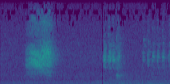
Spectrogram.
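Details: Brahminy starling chicks in a nest box that was first put up for sparrows, being fed insects by their parents: one harsh, hissing rasp lasting about half a second, then fainter, shorter rasps over a steady background hum.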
